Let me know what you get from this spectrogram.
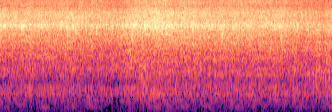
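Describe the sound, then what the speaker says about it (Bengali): Small topse fish sizzling as they go one by one into hot oil in a wok, a loud, continuous close hiss of frying with no talking. "কড়াটা গরম হয়ে গেছে, এবার কড়াতে দিয়ে দিচ্ছি তেল। দিলাম, নিয়ে এবার মাছগুলো দিয়ে দেবো এক এক করে।"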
